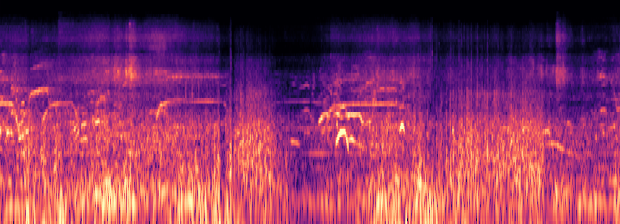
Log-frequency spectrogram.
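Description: Young riders scream and shriek with excitement close by.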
